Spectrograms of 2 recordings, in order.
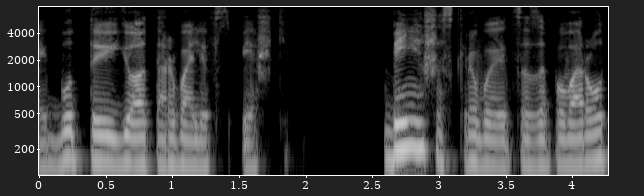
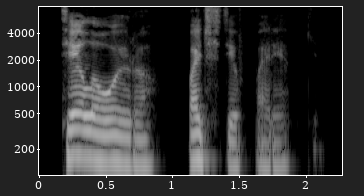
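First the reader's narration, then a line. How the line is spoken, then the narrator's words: Even, very calm. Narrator (Russian): говорю я ровным и максимально спокойным тоном, как если бы решил сообщить им список блюд на ужин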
